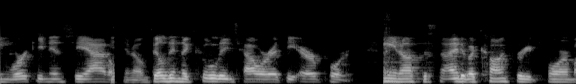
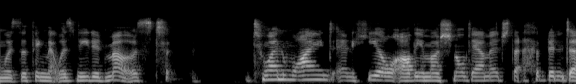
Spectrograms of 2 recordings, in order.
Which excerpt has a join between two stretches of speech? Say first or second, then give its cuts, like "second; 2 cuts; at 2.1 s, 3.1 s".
first; 2 cuts; at 1.1 s, 3.8 s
